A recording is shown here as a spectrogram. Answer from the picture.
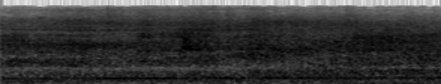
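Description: Street traffic noise from a city bus close by: a steady engine hum with one tone that climbs slightly, as if the bus is moving off.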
